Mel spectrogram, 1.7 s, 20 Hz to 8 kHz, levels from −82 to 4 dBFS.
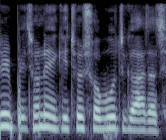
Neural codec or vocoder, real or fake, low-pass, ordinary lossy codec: vocoder, 22.05 kHz, 80 mel bands, Vocos; fake; 7.2 kHz; none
